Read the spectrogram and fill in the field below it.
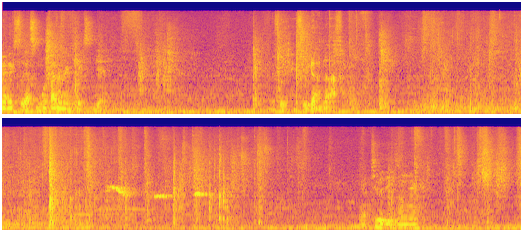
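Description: Cardboard boxes knock and rustle as they are moved in a cart.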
